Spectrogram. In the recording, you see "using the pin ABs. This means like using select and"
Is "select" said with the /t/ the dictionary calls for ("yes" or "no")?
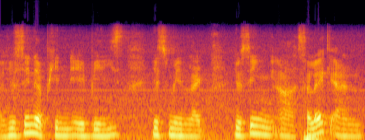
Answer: no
